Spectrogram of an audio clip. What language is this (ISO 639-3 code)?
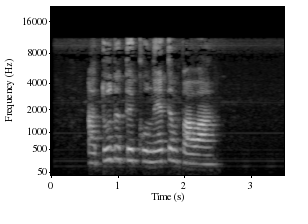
chm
